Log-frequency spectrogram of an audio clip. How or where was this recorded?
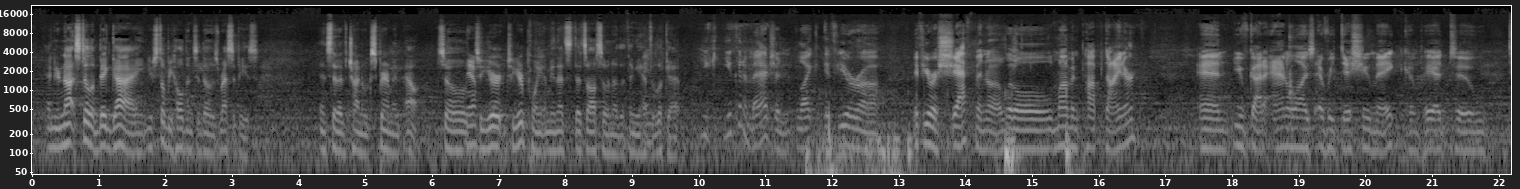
busy venue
